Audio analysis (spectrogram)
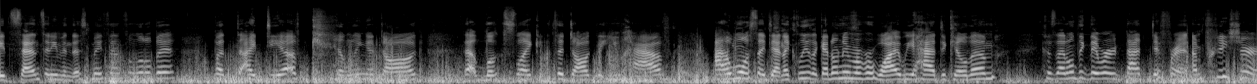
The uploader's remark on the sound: the audio is shit, I’m literally walking through a wind storm.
